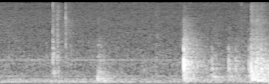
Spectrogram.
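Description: A hand taps on a laptop keyboard.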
